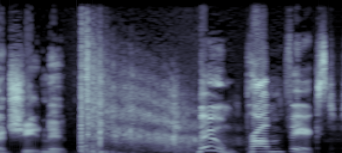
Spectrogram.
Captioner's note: gunshot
